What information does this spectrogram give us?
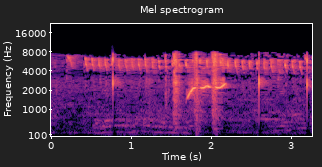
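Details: Greater green leafbird song in a canary-like style: a fast high trill of even repeated notes with a sweeping whistled phrase in the middle and scattered sharp chips.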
